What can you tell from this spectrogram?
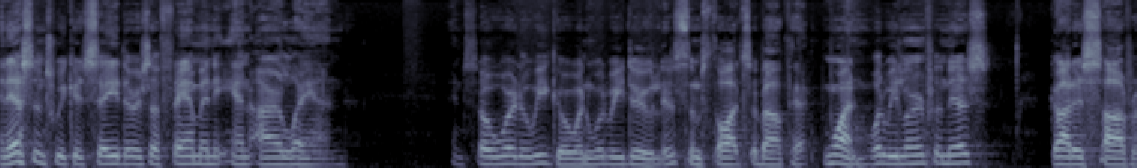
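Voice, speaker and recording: Speaking in a monotone at a moderate pace, a man holds a fairly high pitch. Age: 70s. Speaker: pastor. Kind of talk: sermon.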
